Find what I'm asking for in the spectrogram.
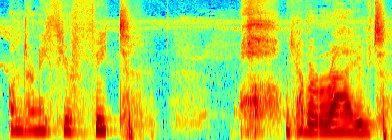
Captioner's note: faint bird sounds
